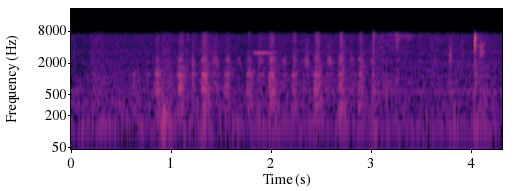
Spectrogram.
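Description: Faint, quick scratching strokes on a scratch-off lottery ticket, scraping away the coating over the play spots, about four strokes a second, starting about a second in and stopping near the three-second mark.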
